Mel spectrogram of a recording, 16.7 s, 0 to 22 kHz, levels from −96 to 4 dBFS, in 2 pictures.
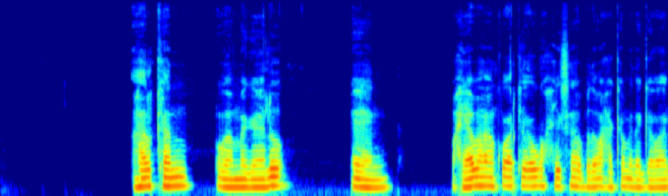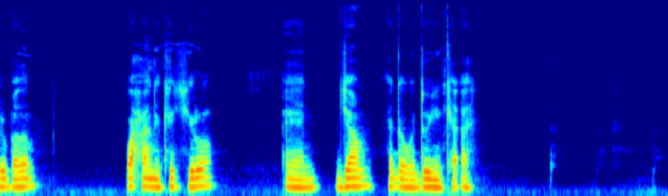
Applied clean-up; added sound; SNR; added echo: neural mask model DeepFilterNet 3.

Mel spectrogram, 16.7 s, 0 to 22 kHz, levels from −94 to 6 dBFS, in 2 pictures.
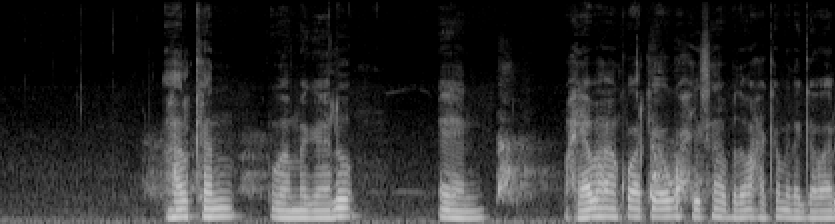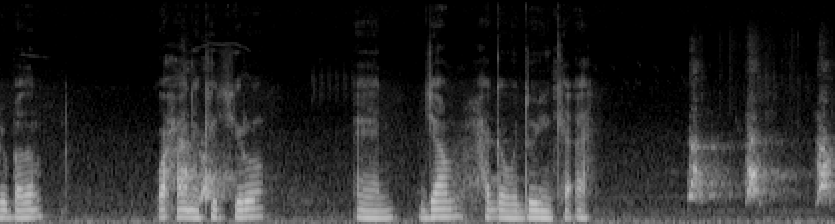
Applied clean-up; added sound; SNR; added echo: none; Bark; 13 dB; none.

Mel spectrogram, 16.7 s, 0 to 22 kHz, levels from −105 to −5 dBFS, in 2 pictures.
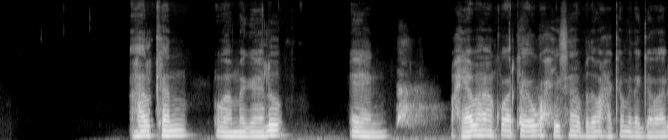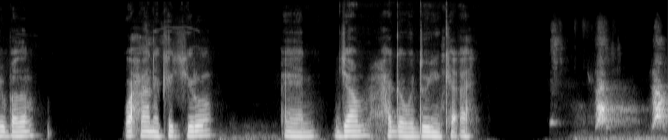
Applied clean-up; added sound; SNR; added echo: neural mask model Resemble Enhance denoiser.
